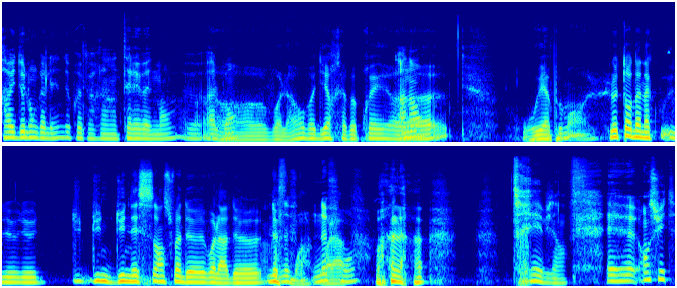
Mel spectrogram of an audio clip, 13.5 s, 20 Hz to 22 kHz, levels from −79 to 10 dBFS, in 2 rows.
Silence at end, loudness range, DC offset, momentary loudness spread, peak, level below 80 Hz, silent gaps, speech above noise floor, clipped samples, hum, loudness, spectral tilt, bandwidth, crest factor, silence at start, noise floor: 0 s; 6 LU; under 0.1%; 12 LU; -8 dBFS; -58 dBFS; none; 29 dB; under 0.1%; none; -26 LUFS; -6.5 dB/octave; 15.5 kHz; 16 dB; 0 s; -53 dBFS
